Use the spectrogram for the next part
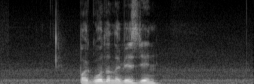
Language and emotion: Russian, neutral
